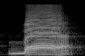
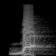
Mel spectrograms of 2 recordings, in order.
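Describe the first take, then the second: First: The vowel ends openly without a catch. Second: The vowel ends with an abrupt throat catch. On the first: The speaker calls it right. "Tetapi dibaca" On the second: The speaker calls it wrong. "tidak menambahkan akhiran hamzah"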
